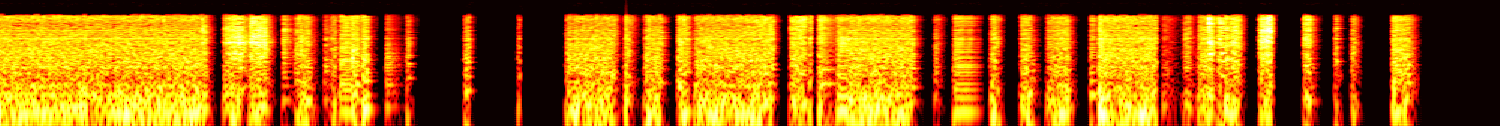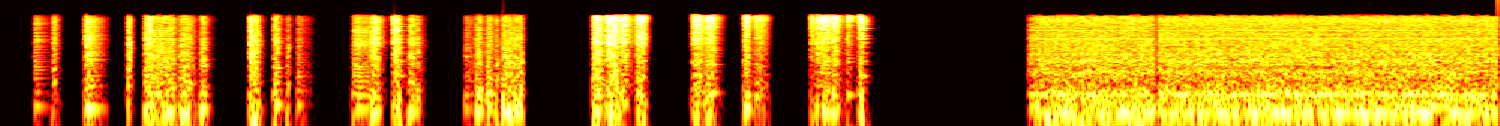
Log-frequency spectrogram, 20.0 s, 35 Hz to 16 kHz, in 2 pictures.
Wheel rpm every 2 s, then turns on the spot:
10, 0, 10, 0, 30, 30, 10, 10, 0, 0.
none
